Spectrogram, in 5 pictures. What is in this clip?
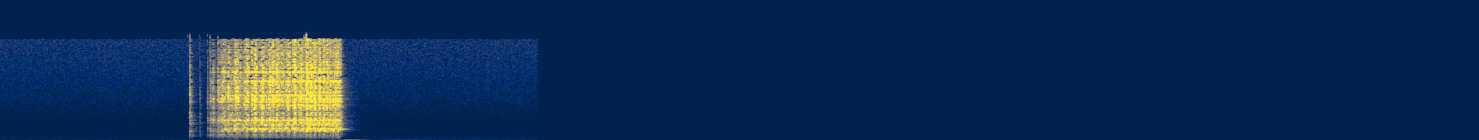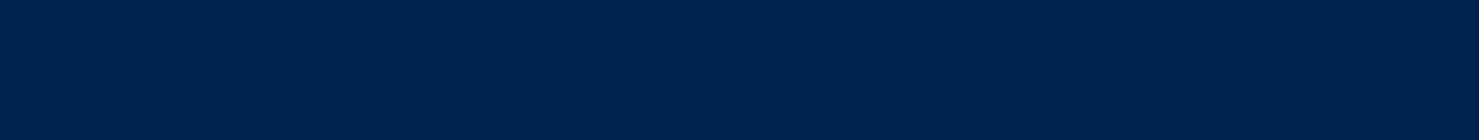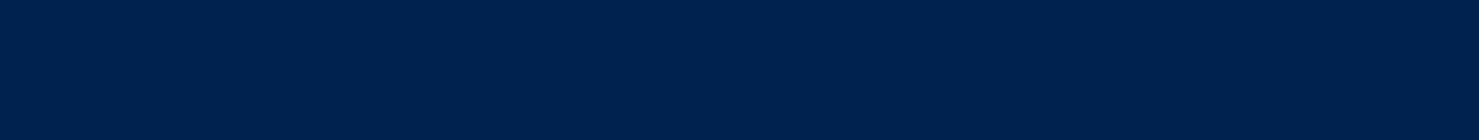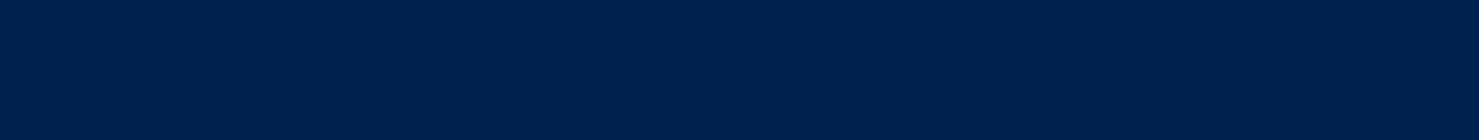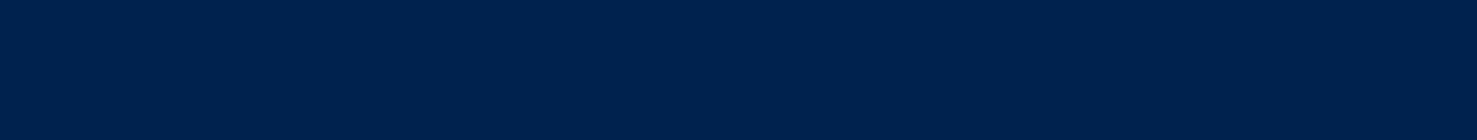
spun a coin in a shallow tin cubic container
